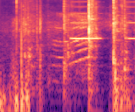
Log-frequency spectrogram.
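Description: A few sharp knocks and thumps from handling, with a brief vocal sound just before a second in; from about a second in a steady high electronic tone, like an appliance beep, holds on.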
